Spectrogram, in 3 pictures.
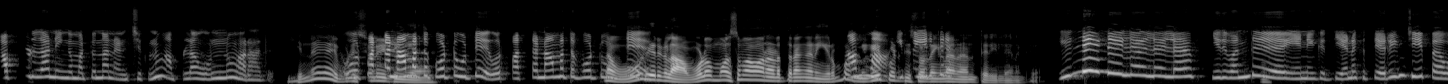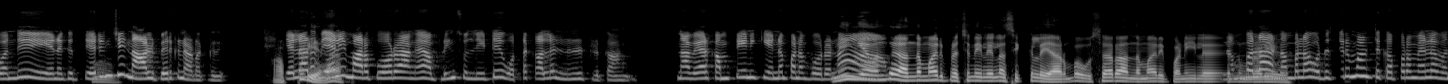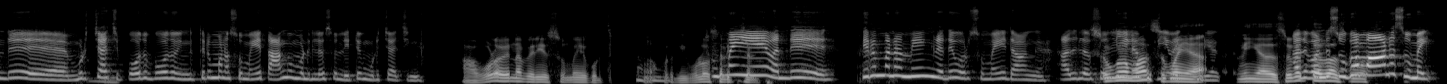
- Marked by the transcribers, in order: other background noise; "பட்டை" said as "பத்து"; "சுமையே" said as "சும்மையே"; unintelligible speech; inhale
- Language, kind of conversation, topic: Tamil, podcast, குடும்பமும் வேலையும்—நீங்கள் எதற்கு முன்னுரிமை கொடுக்கிறீர்கள்?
